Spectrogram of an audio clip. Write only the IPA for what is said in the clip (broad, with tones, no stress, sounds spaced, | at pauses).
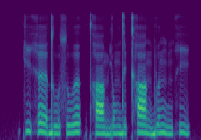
k i˥˨ h ɛː˥˨ d uː˧˩ s u˧˥ ə̯ | t̪ʰ aː˧˩ m j o˧ m d e˧˥ kʰ aː˥˨ n b u˧˥ ə̯ ŋ u˩ ŋ h i˥˨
